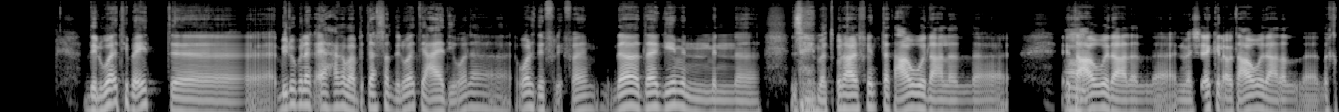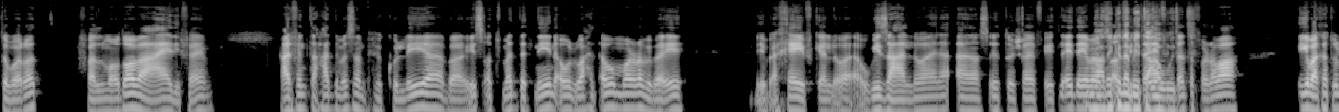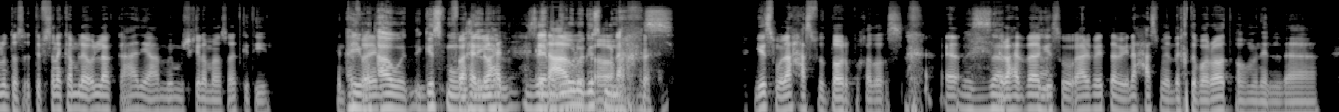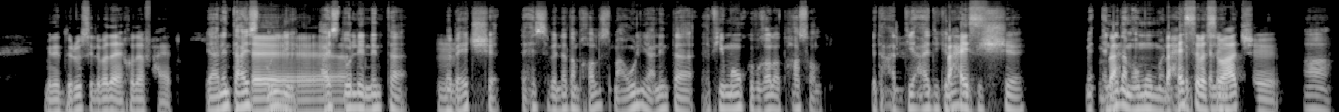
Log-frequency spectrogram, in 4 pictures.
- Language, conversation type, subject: Arabic, podcast, إزاي تقدر تحوّل ندمك لدرس عملي؟
- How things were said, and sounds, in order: laughing while speaking: "زي"; in English: "فالواحد"; laugh; chuckle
